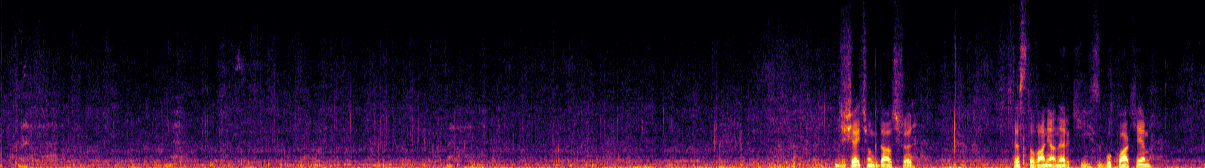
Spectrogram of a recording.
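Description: Bicycle tyres roll and crunch steadily over a dirt track.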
